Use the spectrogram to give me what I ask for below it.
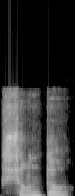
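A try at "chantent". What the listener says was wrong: এখানে আসলে সন্তের এন এর সাউন্ডটা আসে না, হ্যাঁ, সৎ হয়, সন্ত হয়, হ্যাঁ, সন্ত না আসলে, ঠিক আছে, সৎ শব্দ, এন এর সাউন্ডটা স্পষ্ট আসবে।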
